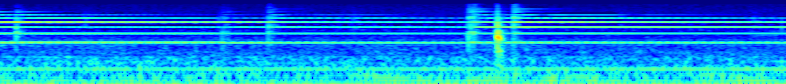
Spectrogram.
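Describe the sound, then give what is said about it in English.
A ritual bell rings with a steady, shimmering metallic tone that hangs throughout, with light strikes early on and then a louder pair of quick strikes in close succession, the two-bell set rung once the energy is raised for the ritual work. No one speaks. “And then a bit later on, when you've raised the energy and you're ready to do the serious work, you get a second set where it's two bells for each one.”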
